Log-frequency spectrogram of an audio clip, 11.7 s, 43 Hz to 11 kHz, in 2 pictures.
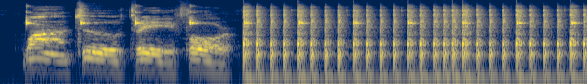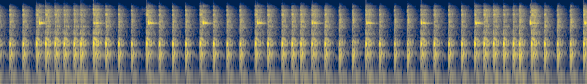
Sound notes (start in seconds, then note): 0.0 metronome ticking; 2.3 drum beating; 2.3 metronome continues ticking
